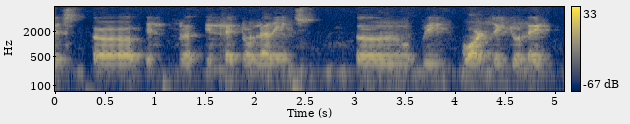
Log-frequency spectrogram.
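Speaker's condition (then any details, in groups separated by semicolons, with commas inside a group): Total laryngectomy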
